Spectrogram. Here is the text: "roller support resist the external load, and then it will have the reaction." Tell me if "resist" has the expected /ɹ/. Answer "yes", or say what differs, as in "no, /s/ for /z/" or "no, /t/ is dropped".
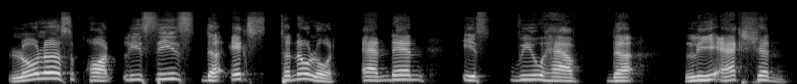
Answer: no, /l/ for /ɹ/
